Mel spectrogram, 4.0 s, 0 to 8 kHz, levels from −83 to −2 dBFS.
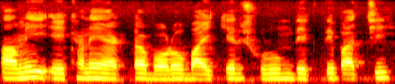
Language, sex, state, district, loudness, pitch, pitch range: Bengali, male, West Bengal, Alipurduar, -16 LUFS, 140 Hz, 135-145 Hz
